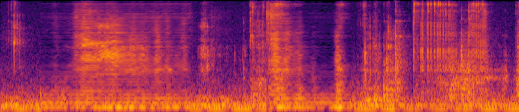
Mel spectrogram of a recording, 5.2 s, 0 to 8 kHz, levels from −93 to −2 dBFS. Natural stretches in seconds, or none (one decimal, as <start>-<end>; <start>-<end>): 0.0-0.4; 1.9-2.7; 3.5-5.2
